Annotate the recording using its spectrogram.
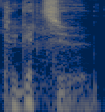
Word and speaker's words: Kagetsu: In 8-woman tag, Sumi Sakai, Jenny Rose, Maya Owatani, and Tennille Dashwood taking on Kelly Klein, Kagetsu. I hope I said that right. – Kagetsu. – Yeah, there we go.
